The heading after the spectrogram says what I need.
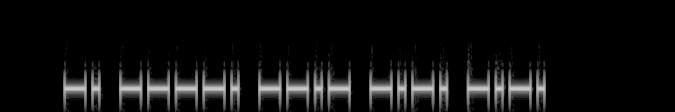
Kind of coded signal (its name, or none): Morse code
